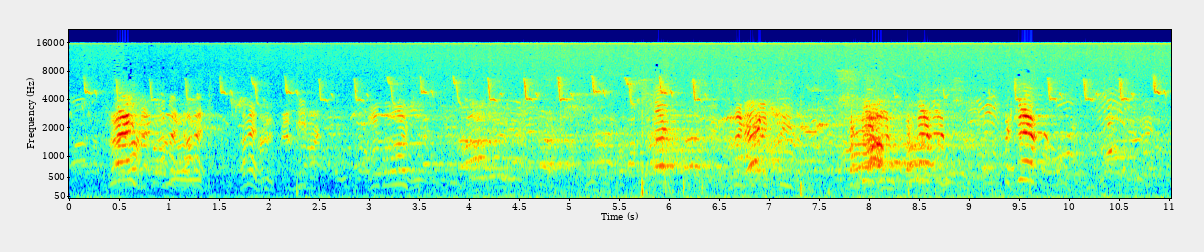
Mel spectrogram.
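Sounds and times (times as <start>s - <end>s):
players calling out: 0.0s - 11.0s
ball being kicked: 4.4s - 9.1s.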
